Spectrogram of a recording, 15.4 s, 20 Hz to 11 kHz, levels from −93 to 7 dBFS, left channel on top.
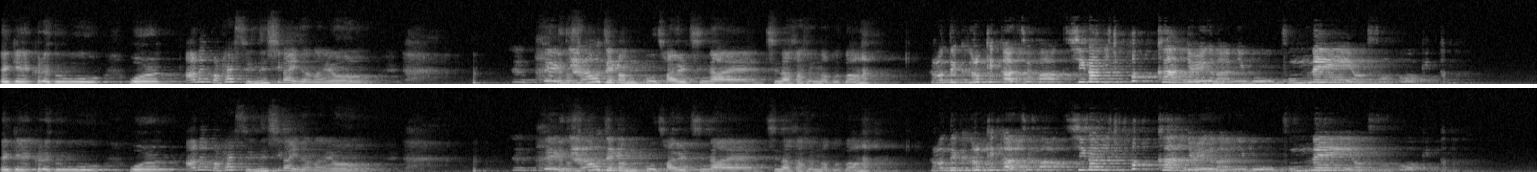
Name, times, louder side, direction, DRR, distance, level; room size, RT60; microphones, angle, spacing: voice 1, 0.0-3.7 4.0-4.4 5.3-8.8, left 4 dB, 85° left, 5 dB, 1.1 m, -28 dB
voice 2, 5.1-6.2 9.3-14.4, left 3 dB, 60° left, 3 dB, 4.4 m, -27 dB
22.5 x 17.0 x 9.9 m, 1.1 s
head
